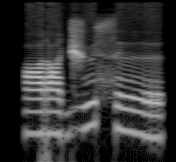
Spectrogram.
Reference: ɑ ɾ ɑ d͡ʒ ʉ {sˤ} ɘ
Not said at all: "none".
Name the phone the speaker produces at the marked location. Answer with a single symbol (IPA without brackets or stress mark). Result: s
